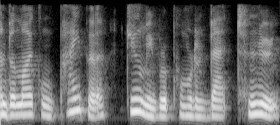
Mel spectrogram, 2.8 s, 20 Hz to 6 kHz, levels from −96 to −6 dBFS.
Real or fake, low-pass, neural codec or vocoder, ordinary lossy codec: fake; 5.4 kHz; autoencoder, 22.05 kHz, a latent of 192 numbers a frame, VITS, trained on one speaker; MP3, 48 kbps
